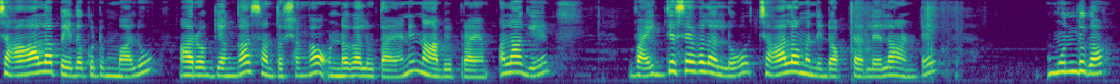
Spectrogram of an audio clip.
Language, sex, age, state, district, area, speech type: Telugu, female, 18-30, Telangana, Yadadri Bhuvanagiri, urban, spontaneous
